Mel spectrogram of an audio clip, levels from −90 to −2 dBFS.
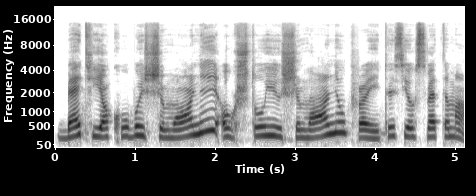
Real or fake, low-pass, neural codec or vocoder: fake; 14.4 kHz; codec, 44.1 kHz, 3.4 kbps, Pupu-Codec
